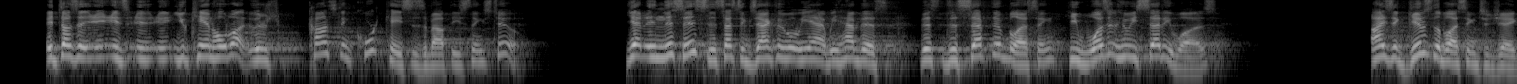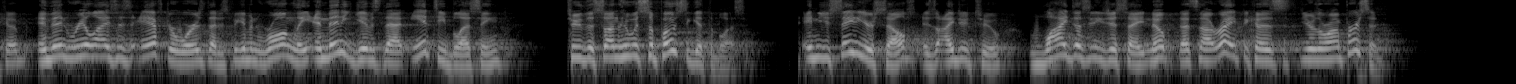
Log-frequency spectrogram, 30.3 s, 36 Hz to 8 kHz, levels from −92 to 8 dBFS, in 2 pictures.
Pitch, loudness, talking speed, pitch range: 185 Hz, -36 LUFS, 185 wpm, 160-215 Hz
